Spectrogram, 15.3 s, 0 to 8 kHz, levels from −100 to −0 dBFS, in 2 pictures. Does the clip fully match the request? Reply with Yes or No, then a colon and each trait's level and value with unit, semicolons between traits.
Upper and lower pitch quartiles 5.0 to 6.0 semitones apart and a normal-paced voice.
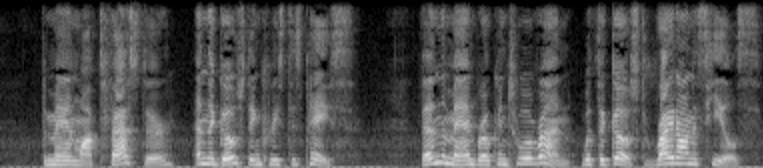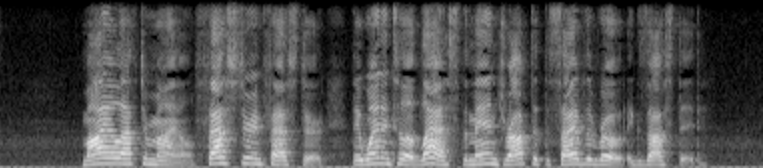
No: average, 3.2 semitones; average, 175 wpm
